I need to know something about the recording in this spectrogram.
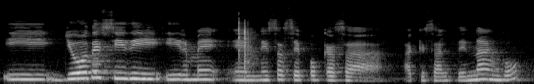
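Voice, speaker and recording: Unhurried older woman from Guatemala. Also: mid-range voice, slight background noise. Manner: unhurried, often repeats and restarts words. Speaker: guest. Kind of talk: relaxed conversational storytelling.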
